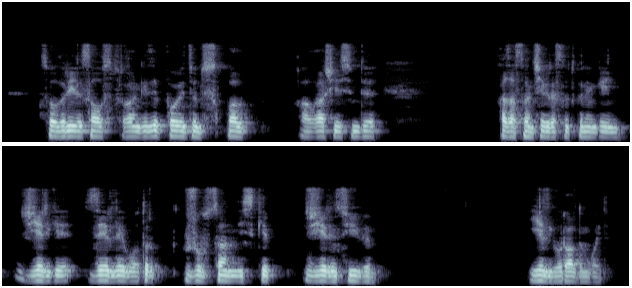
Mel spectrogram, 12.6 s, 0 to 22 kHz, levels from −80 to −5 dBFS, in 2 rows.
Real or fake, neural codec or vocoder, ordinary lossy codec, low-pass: real; none; none; 7.2 kHz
